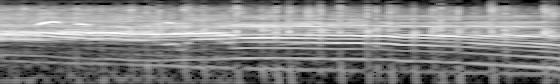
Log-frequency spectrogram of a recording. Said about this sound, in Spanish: Un aplauso para Chuy Lizárraga.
